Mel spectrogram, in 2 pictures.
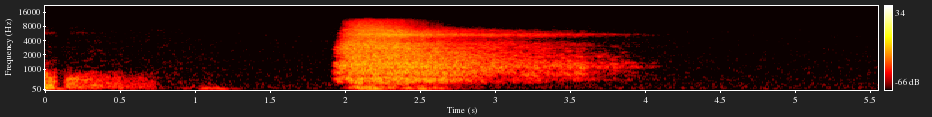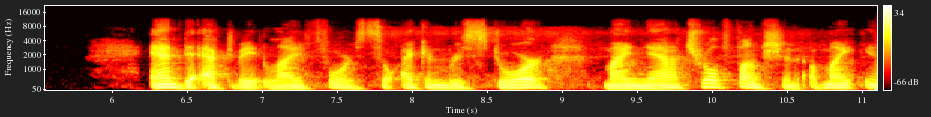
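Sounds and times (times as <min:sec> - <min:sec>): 
deep breath drawn in during a guided relaxation exercise: 0:01.9 - 0:04.0, 0:05.8 - 0:06.2, 0:08.9 - 0:09.3
speech: 0:06.3 - 0:11.0.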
